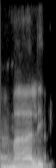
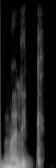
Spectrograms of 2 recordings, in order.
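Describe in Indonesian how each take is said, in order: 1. Vokal pertama diucapkan panjang. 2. Vokal pertama diucapkan pendek.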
